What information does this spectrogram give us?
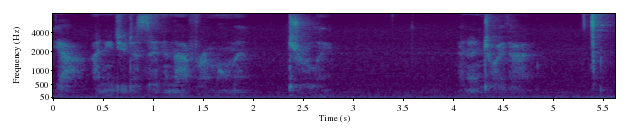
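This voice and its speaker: A man giving a tarot reading in a soft whisper, earnest and emotional, rambling as he encourages the listener. The recording has a roomy echo. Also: measured pace. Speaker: tarot reader.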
